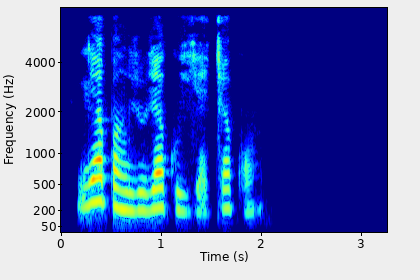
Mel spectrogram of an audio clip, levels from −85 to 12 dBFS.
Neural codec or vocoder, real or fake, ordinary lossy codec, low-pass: vocoder, 22.05 kHz, 80 mel bands, Vocos; fake; MP3, 64 kbps; 7.2 kHz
